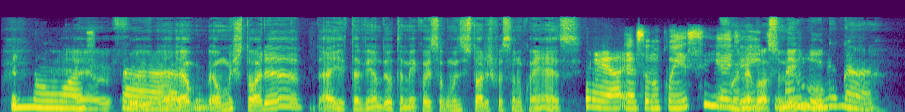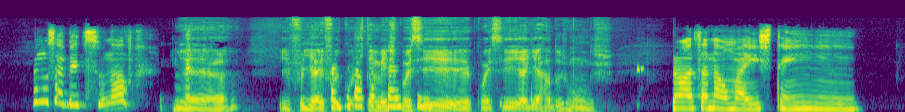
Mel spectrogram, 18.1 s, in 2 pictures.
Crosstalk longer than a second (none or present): present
